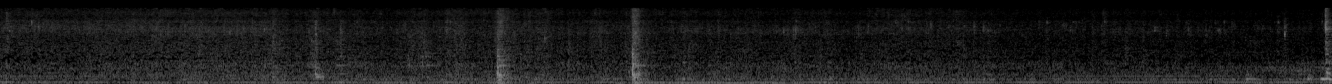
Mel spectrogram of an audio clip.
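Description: Kebab meat for a Sudanese kebab, seasoned with Vegeta, sizzles steadily under a lid in the pan, a continuous close hiss with a few sharper pops and crackles breaking through.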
